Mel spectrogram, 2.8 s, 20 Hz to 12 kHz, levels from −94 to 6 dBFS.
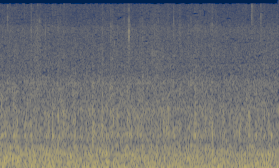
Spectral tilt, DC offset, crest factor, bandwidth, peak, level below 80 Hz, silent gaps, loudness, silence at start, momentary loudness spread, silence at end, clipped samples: -5.5 dB/octave; under 0.1%; 14 dB; 11.5 kHz; -8 dBFS; -30 dBFS; none; -24 LUFS; 0 s; 2 LU; 0 s; under 0.1%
